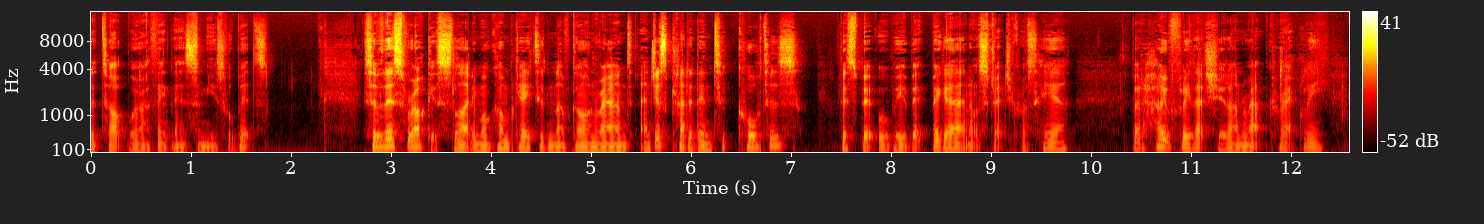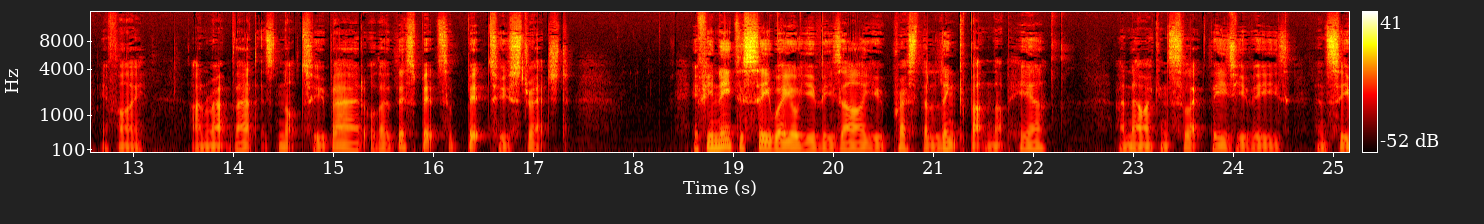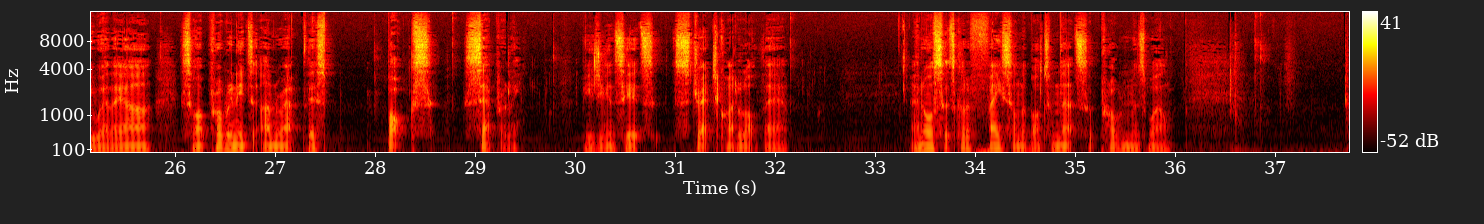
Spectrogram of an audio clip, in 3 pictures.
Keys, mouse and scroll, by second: 0.0 click, 0.1 shift+click, 0.2 middle click, 0.3 shift+click, 0.8 ctrl+e, 0.8 middle click, 1.0 click, 1.2 shift+click, 1.3 middle click, 1.6 shift+click, 1.6 middle click, 1.8 shift+click, 2.0 ctrl+e, 2.2-10.6 middle drag, 10.6 a, 12.7 u, 24.4 click, 25.2-36.5 middle drag, 36.5 3, 36.8 click.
